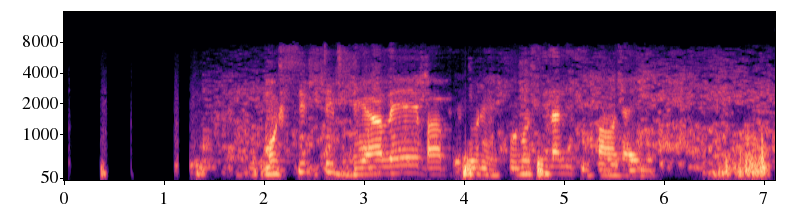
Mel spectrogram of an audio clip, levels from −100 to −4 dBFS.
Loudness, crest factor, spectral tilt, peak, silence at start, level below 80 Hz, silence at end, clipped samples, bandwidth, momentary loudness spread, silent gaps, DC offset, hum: -19 LUFS; 20 dB; -7.5 dB/octave; -2 dBFS; 0.35 s; -58 dBFS; 0 s; under 0.1%; 7.6 kHz; 18 LU; 0.44-1.09 s, 1.15-1.25 s; under 0.1%; none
